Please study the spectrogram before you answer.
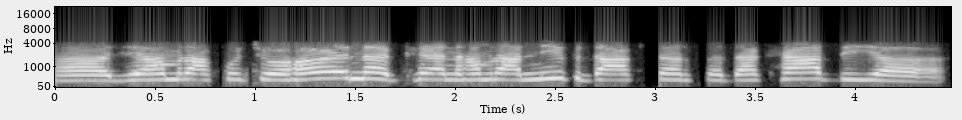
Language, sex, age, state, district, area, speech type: Maithili, female, 30-45, Bihar, Saharsa, rural, conversation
